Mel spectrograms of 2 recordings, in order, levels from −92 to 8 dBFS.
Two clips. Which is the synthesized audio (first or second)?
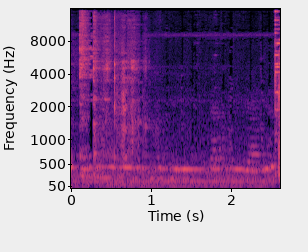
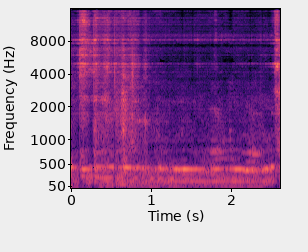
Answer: second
